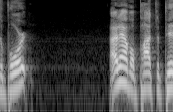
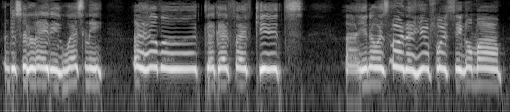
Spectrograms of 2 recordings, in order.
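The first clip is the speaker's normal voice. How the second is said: mocking whiny woman; 14 semitones higher than usual. Mocking a woman who makes excuses to her boss, in a high whining falsetto. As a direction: squeak it out like a self-pitying woman, near tears. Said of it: "'Cause you might say".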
